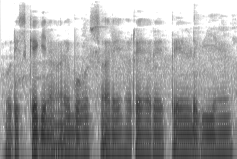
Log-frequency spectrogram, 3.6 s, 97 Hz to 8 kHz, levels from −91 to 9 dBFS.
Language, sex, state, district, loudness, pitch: Hindi, male, Uttar Pradesh, Saharanpur, -20 LUFS, 100 Hz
